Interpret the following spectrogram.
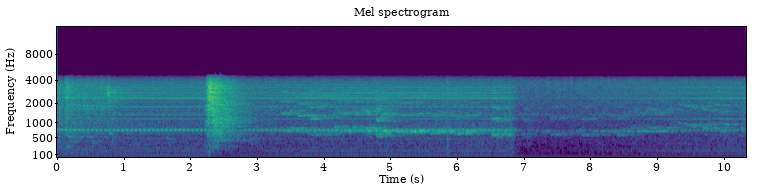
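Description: Free-improvised electroacoustic music from a trio of laptop electronics, oboe and saxophone: a steady layered drone, cut by a sudden loud burst of noise about two seconds in, then a wavering pitched line. Near seven seconds the lower part of the drone drops out and a thinner, quieter drone carries on.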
